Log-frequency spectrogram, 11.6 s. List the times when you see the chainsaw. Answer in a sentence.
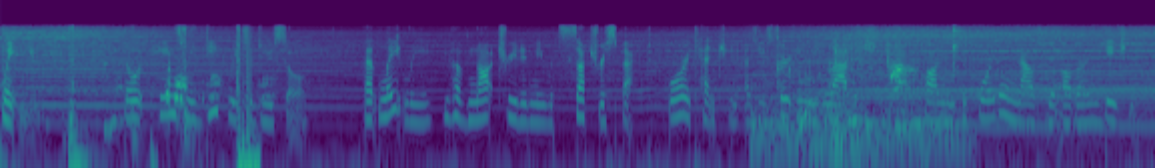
The chainsaw can be heard from 0.0 to 11.5 s.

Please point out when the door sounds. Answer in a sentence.
The door can be heard from 0.7 to 2.6 s and from 7.8 to 8.9 s.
